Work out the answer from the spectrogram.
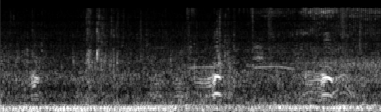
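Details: Flocking Canada geese in Toronto, Canada, honking three times, once near the start and twice in the second half, the last a doubled honk, above a persistent low hum.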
